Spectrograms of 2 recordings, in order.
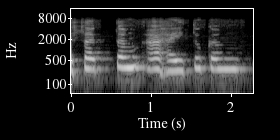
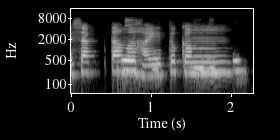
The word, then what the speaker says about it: ಸಕ್ತಮಹೈತುಕಂ: ಮಾತಾಜಿ ಇನ್ನೊಮ್ಮೆ ಕಾರ್ಯೇ ಸಕ್ತಂ ಅಹೈತುಕಂ ಸಕ್ತಂ ಬೇಡ ಸಕ್ತಮ ಕಾರ್ಯೇ ಸಕ್ತಮಹೈತುಕಂ ಅಲ್ಲಿ ವ್ಯಂಜನ ಮಕ್ಕೆ ವ್ಯಂಜನ ಇಲ್ಲ ಅಲ್ಲ ಸಾಕು ಬಿಡಿಸಿದಾಗ ಆಗುತ್ತೆ ಬಟ್ ನಾವು ಬಿಡಿಸಿ ಹೇಳ್ತಾ ಇಲ್ಲಲ್ಲ ಕೂಡಿ ಹೇಳ್ತಾ ಇದ್ದೀವಿ ಹಾಗಾಗಿ ಸಕ್ತಮಹೈತುಕಂ ಮತ್ತೆ ಇಲ್ಲಿ ನೀವು ಹೇಳಿದ್ರಲ್ಲ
